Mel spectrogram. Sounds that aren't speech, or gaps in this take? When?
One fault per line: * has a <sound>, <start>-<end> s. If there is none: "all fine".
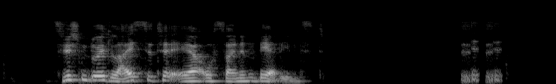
* has a laugh, 4.6-5.0 s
